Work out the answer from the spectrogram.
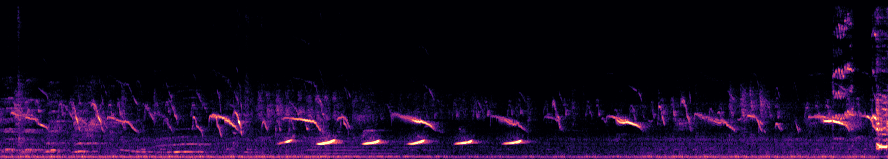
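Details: Six short, upslurred crowing notes from a young Ayam Ketawa (laughing chicken), evenly paced like a chuckle, amid busy high chirping and whistling from surrounding small birds and a faint hum.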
